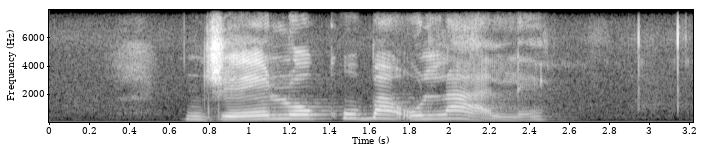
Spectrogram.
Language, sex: Xhosa, female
